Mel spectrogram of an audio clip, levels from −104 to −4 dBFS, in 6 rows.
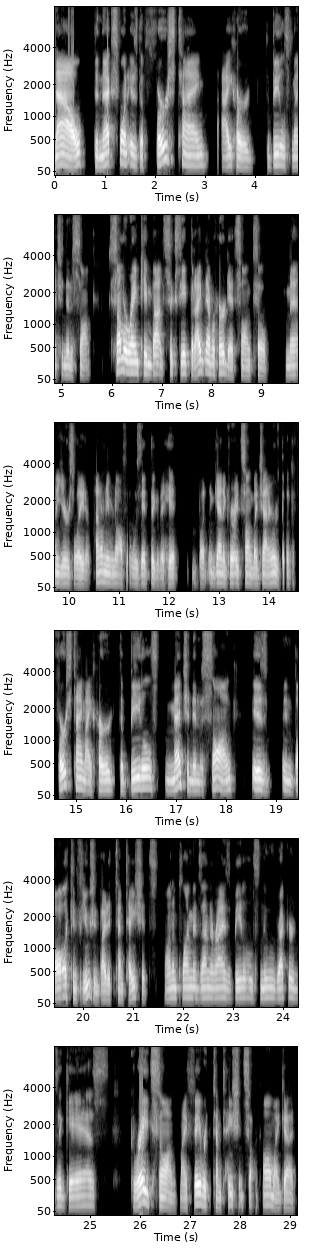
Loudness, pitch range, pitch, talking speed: -19 LUFS, 110-125 Hz, 120 Hz, 185 wpm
